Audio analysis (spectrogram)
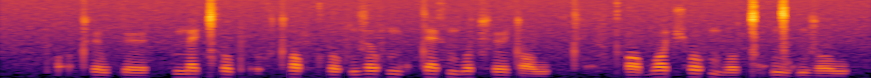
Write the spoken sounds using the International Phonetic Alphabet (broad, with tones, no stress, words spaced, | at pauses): pʰɔ̰˦˨tʰø˨wkø˨ | mɛ˦ǀʰo˧pʰo̰˦x tʰɔ˦fkʰo˧f nzɤ˦fmɛ̰˦ tɛ˦xmbo˦t͡sʰø˧tɔ˨w | tʰɛ̰˨fkʰɔ˨ bɔ˦t͡ʃʰo˦fmbo˨ ǀɛ̰˦ŋ͡ǀə̰˨˦ nzo˨w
